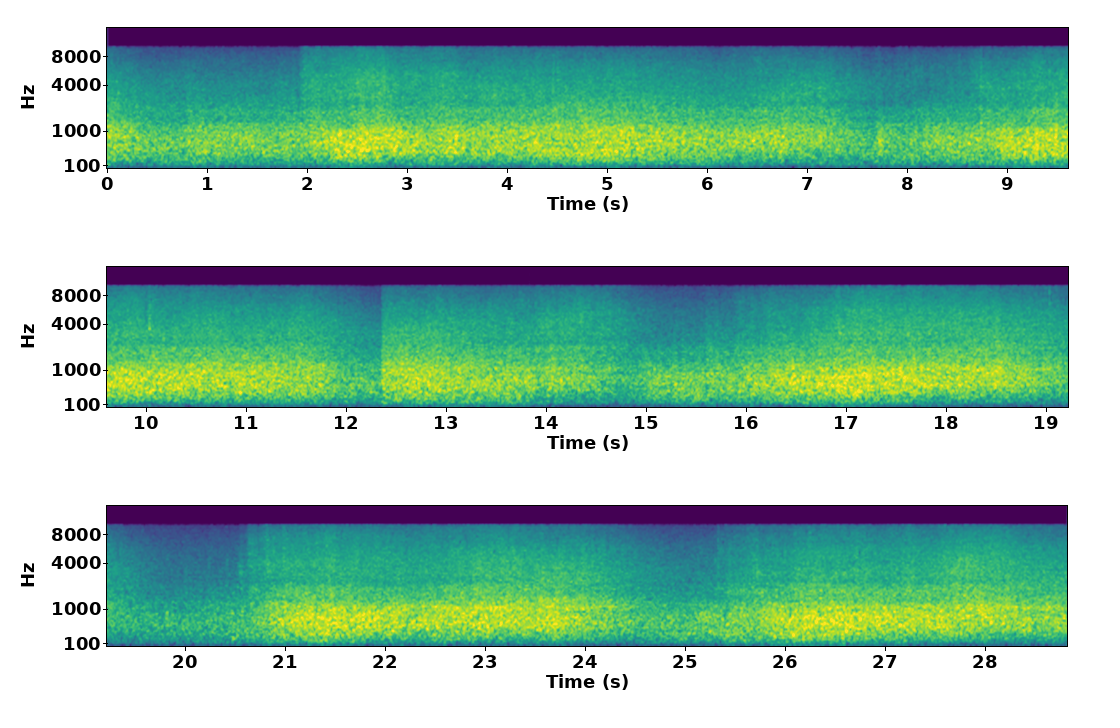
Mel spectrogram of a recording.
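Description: Small sea waves breaking and washing up a sandy beach, a steady surf hiss that swells and eases every few seconds.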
